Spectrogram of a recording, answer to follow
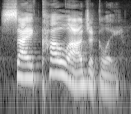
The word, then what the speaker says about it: psychologically: sounded Greek words and the PS at the beginning of a word also happens in Greek words so let's switch this CH H to the C Sound psychologically that sounds very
